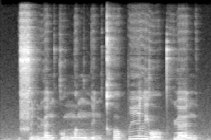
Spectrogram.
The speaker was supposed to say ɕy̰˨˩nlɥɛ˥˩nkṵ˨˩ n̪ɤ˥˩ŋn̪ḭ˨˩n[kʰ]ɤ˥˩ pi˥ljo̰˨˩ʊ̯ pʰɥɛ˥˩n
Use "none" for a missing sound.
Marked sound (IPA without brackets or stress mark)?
kʰ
